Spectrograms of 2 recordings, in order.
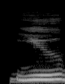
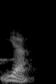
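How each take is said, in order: First: The word is said fully with a clear vowel. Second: The word is said weakly with a schwa.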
